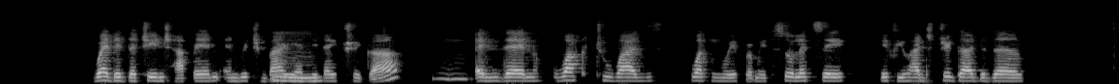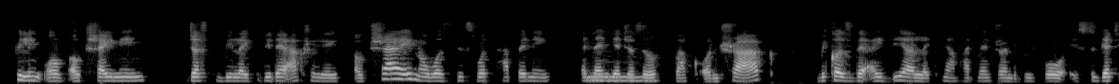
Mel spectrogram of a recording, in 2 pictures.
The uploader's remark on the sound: Apologies for the audio, the technical difficulties continue!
